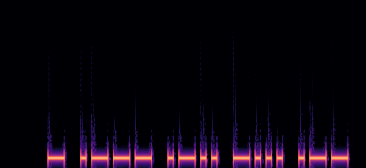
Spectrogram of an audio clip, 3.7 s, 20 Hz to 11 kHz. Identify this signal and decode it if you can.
Morse code, heard as a keyed tone, about 22 wpm, 700 Hz. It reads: TJLBW
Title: Code Groups - 5 Letter:Numbers - 22wpm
